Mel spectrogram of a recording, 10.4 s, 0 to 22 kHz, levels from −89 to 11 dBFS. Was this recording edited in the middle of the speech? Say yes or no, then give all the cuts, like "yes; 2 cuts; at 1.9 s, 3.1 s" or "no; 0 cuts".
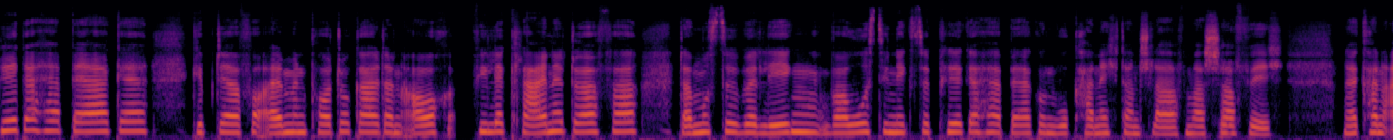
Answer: no; 0 cuts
